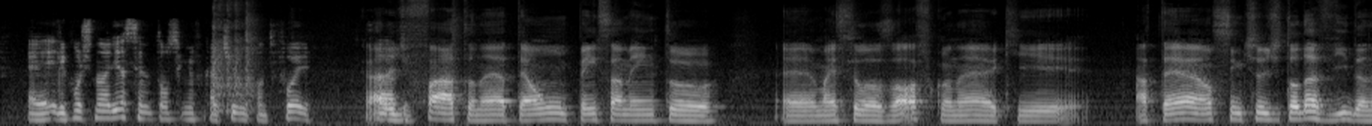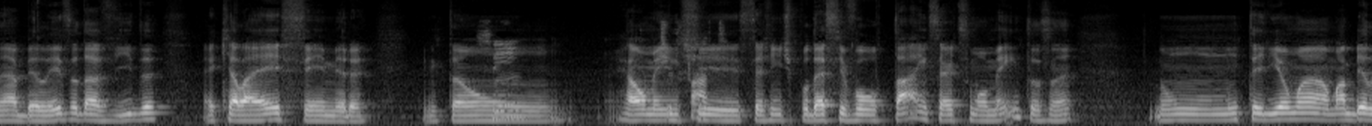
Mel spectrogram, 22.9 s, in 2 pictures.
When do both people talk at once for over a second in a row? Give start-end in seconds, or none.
none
